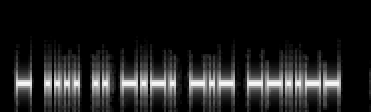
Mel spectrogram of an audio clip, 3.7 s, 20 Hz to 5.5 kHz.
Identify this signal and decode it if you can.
Morse code, heard as a keyed tone, about 25 wpm, 700 Hz. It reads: THICK,
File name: Pinocchio / Pinocchio ch1 25 25 ik1hge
